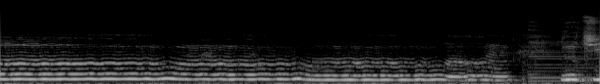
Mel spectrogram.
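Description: An elderly man holding one long, wavering sung note in a Turkish folk song, accompanied by a bağlama (long-necked saz); the note steps down in pitch about halfway and again near the end. Just after 5 seconds the voice drops out briefly and a few plucked saz notes sound before the singing resumes. The voice is a little off pitch, sung with a sore throat.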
